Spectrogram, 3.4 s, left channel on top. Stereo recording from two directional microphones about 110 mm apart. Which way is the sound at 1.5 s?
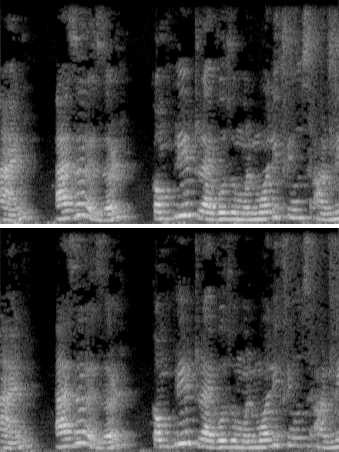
25° right (ahead or behind).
